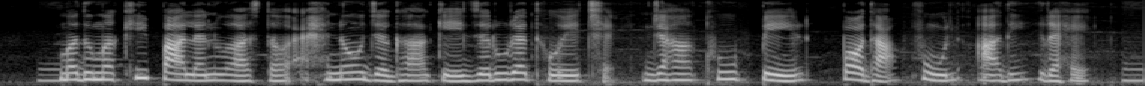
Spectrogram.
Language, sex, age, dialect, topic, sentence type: Maithili, female, 25-30, Angika, agriculture, statement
